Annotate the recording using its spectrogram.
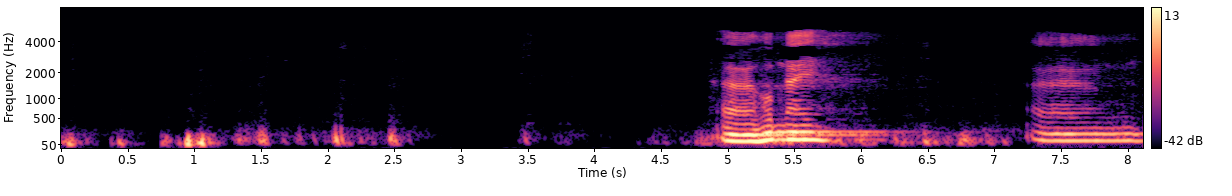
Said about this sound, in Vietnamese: Nên cho cái quạt lùi ra xa một chút, gần quá.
